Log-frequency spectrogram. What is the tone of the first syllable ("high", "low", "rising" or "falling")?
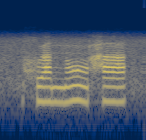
low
